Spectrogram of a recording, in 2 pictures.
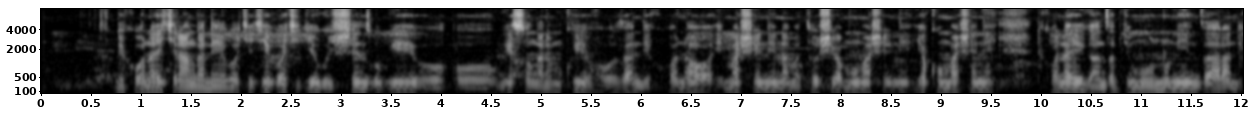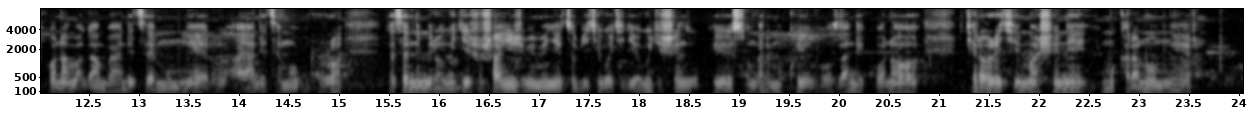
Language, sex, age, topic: Kinyarwanda, male, 18-24, finance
